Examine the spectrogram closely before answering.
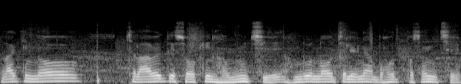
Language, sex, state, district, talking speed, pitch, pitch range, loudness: Maithili, male, Bihar, Madhepura, 170 wpm, 125 Hz, 115-135 Hz, -13 LUFS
